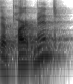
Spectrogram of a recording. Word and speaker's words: apartment: Again, with apartment, you have the T in the middle, is a stop T, apartment. And at the end, you can pronounce the T and say ment, apartment, or make it a stop T too and say apartment. Both are correct.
